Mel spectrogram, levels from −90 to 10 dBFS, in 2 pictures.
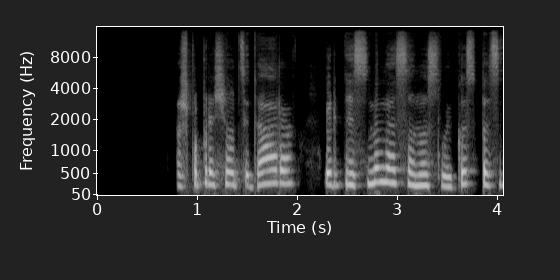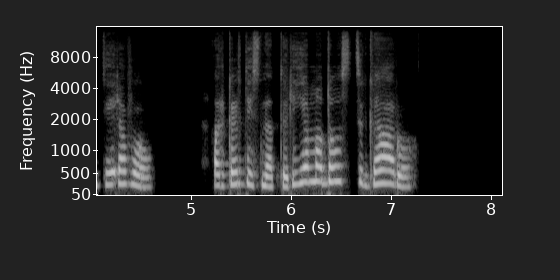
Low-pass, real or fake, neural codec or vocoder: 14.4 kHz; fake; codec, 44.1 kHz, 2.6 kbps, DAC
